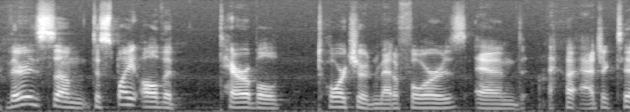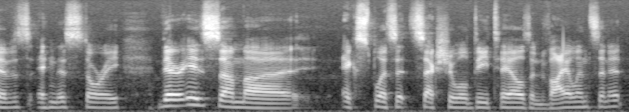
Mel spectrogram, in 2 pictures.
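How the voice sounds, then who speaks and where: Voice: medium pitch, slow. A podcast co-host who chats casually and reads aloud from a story, in a giggly manner prone to breaking into laughter. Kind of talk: casual banter and reading a bad story aloud.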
